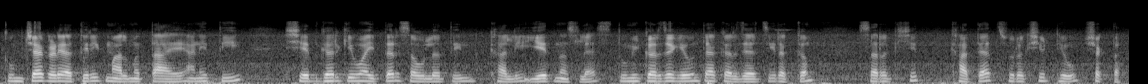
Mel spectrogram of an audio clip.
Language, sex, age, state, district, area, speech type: Marathi, male, 30-45, Maharashtra, Nagpur, urban, read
